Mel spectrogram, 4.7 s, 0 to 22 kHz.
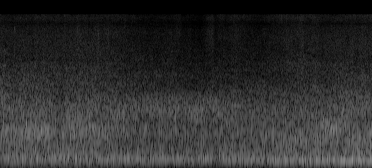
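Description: A 1950s Studebaker with a mint green paint job rumbles past, its low engine drone blending into steady, fairly loud road noise that holds throughout, with no voices.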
